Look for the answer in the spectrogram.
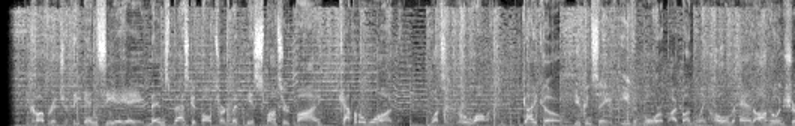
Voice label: Sports Promo

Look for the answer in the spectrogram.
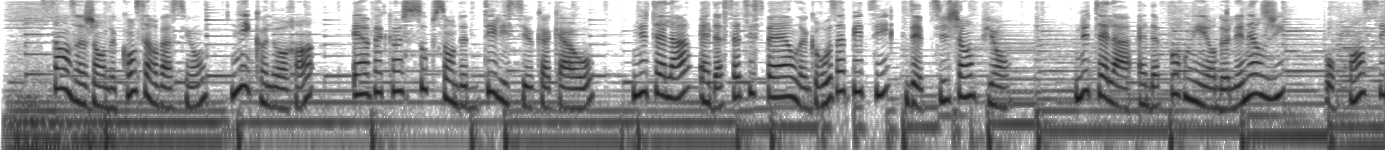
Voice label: VO Adult French

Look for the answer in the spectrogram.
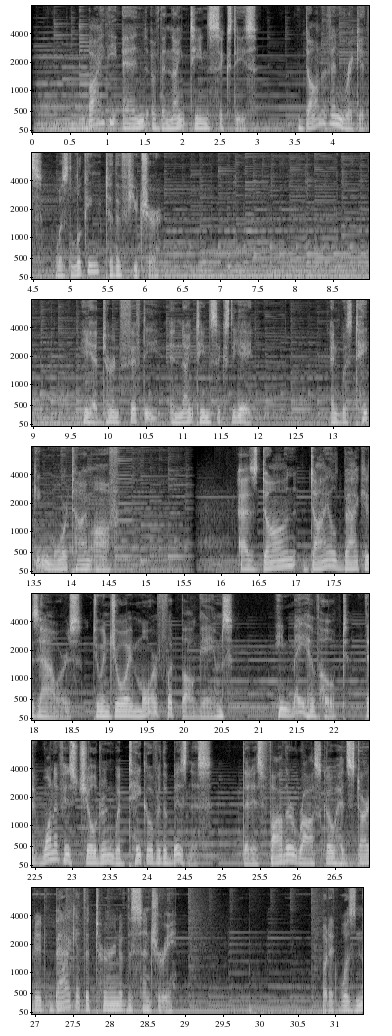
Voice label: Documentary Narration

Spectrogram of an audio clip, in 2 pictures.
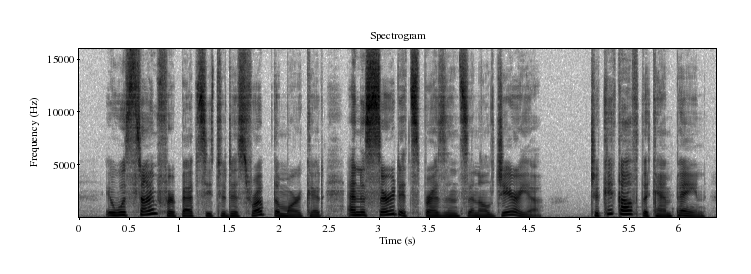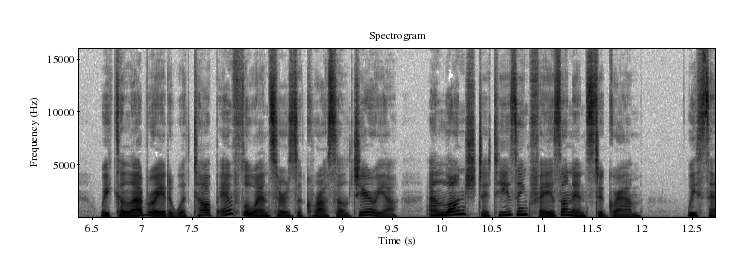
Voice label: corporate

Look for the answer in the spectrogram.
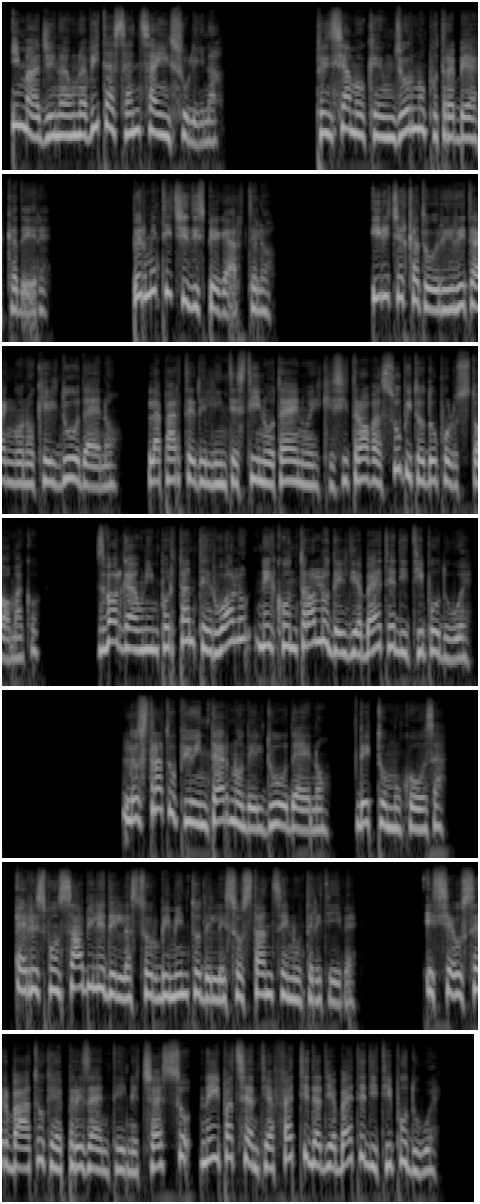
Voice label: E-learning - Medical

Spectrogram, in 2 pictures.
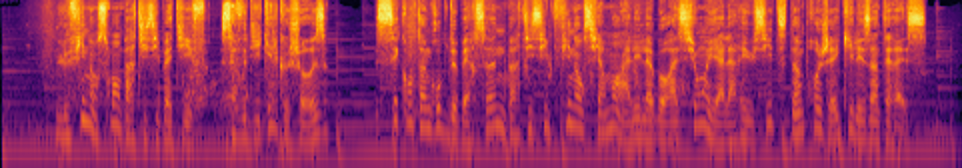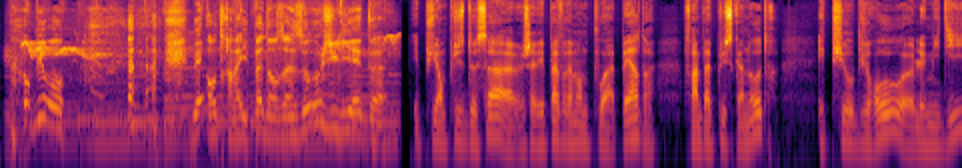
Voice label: French voice over Explainer videos

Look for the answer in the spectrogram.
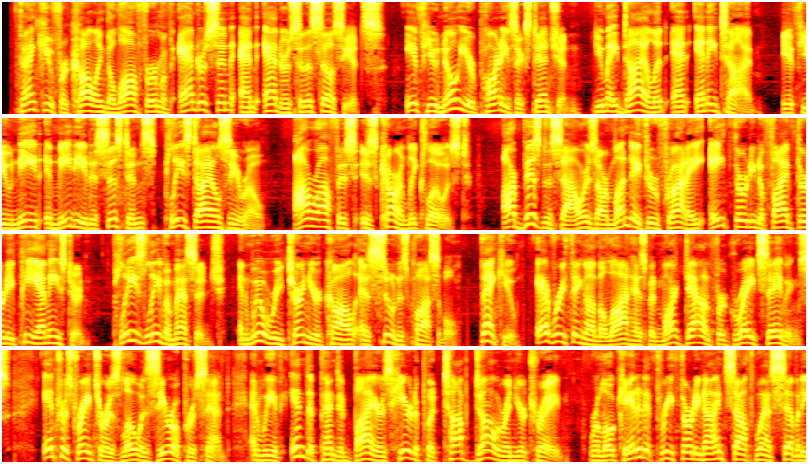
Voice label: Phone IVR

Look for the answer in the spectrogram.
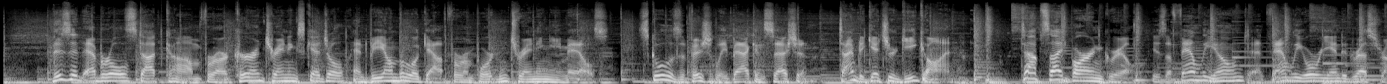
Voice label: Corporate Narration

